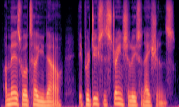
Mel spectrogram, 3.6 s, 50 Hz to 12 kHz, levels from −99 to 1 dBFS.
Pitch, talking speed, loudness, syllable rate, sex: 140 Hz, 185 wpm, -19 LUFS, 5.8 syllables/s, male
